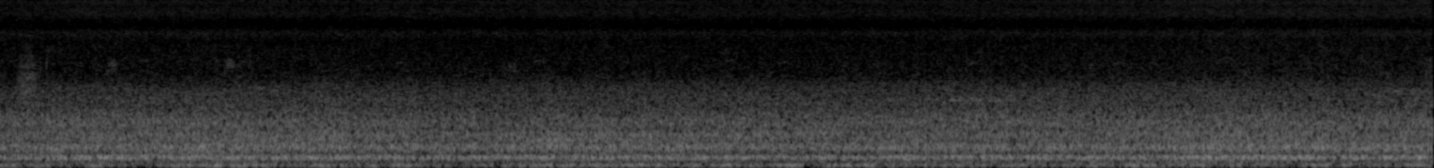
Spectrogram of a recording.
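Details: Swarm of honey bees arriving, a dense steady buzzing drone with a strong low hum that holds unbroken throughout, with a few faint high chirps near the start.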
